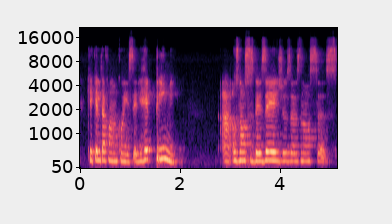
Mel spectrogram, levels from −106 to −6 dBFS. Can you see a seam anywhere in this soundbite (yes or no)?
no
